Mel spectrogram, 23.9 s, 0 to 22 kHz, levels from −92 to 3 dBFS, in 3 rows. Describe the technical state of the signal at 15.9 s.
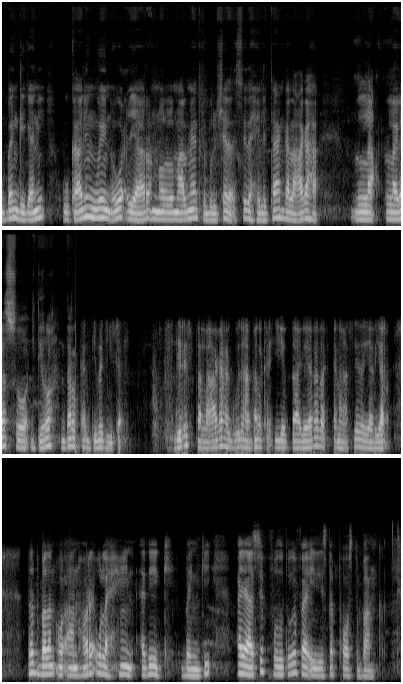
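At 15.9 s the signal sits inside a call bitrate drop running from 9.47 s, just after "laga soo diro", to the end. The encoder falls from 48 to 6 kbps, coarsening the speech and cutting bandwidth from 20 kHz to 4 kHz. It sounds muffled and watery. A spectrogram shows a flat ceiling near 4 kHz.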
